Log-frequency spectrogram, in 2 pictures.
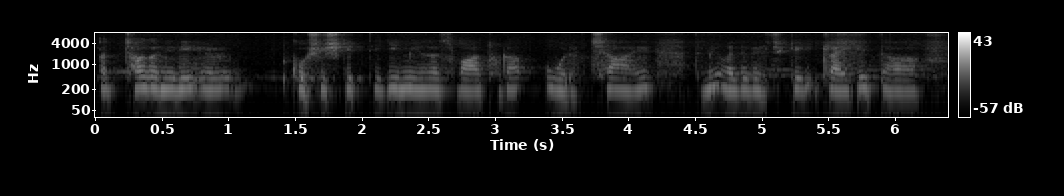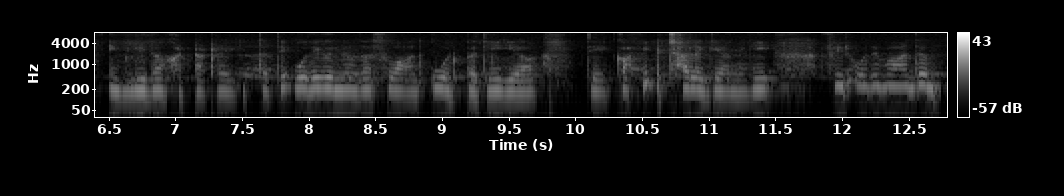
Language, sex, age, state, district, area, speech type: Dogri, female, 18-30, Jammu and Kashmir, Samba, rural, spontaneous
